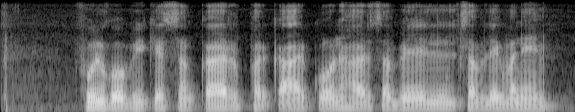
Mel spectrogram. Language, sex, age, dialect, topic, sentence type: Chhattisgarhi, male, 18-24, Eastern, agriculture, question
